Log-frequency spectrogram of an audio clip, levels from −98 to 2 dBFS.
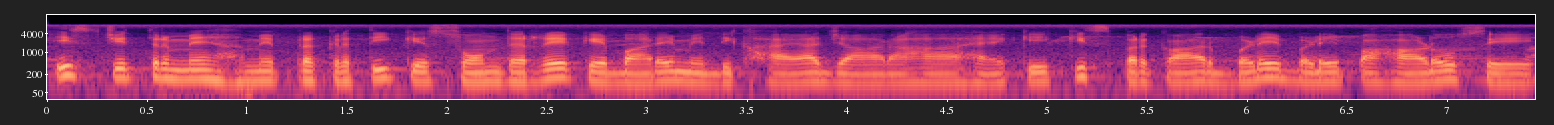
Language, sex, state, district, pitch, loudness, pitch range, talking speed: Hindi, male, Chandigarh, Chandigarh, 115 Hz, -21 LUFS, 110-130 Hz, 170 wpm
